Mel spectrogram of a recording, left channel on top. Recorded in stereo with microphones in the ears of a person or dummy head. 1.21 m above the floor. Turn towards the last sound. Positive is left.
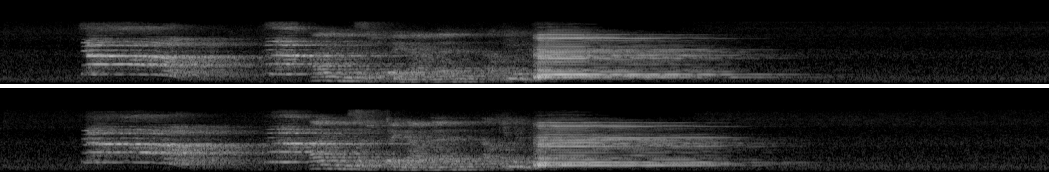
turn(degrees=20)  # may be behind; listen again after turning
